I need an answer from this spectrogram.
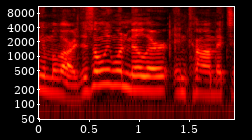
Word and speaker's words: Millar: And Mark Millar is actually pronounced Mark Miller. I know that. Yes. Okay. No, okay. I call him. What did I say? Millar.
